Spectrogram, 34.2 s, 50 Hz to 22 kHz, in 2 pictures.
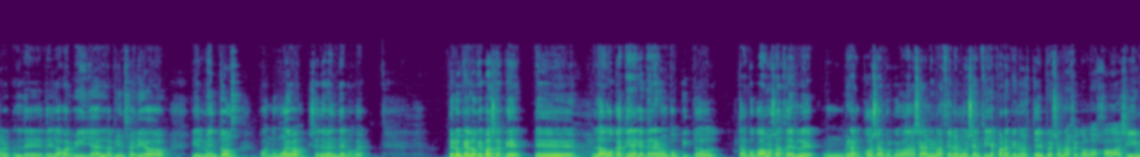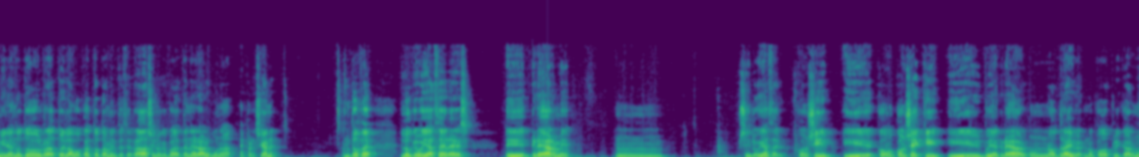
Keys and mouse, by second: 25.6 click, 27.6-34.1 ctrl+middle drag.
